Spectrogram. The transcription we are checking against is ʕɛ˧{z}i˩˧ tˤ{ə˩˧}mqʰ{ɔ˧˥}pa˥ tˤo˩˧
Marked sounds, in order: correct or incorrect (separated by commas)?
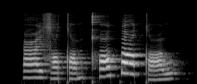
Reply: correct, incorrect, correct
